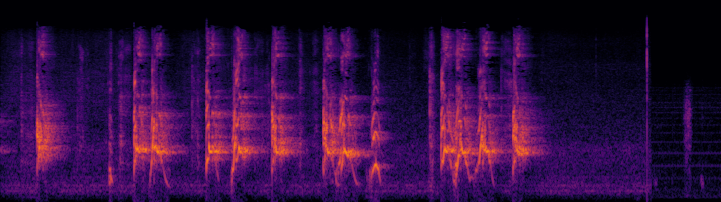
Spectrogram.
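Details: French Bulldog in a cranky mood, letting out a run of harsh, yappy barks in bursts about once a second, several with whining downward slides, then falling quiet near the end.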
